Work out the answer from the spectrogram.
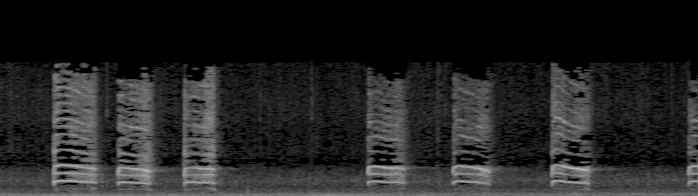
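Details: Blue jay (Cyanocitta cristata) calling in a rapid series of seven grating, nasal screams, some in close pairs, others spaced about a second apart, loud and clear above faint background hiss.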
